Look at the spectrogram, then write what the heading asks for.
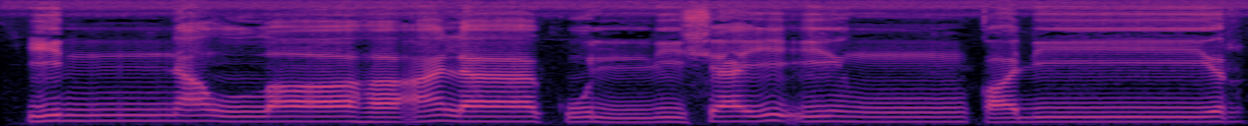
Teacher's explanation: Nun sabdu hukum dia wajibul gunnah, ditekan dan ditahan sedengung 2 harakat. Baris atas bertemu lam jalalah dibaca tebal serta panjang 2 harakat. · Tanwin bertemu dengan qaf, hukum dia ikhfa hakiki, dibaca sama-sama tebal serta dengung 2 harakat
